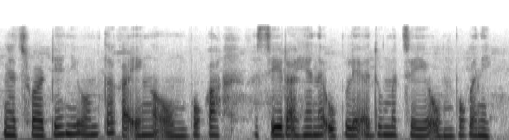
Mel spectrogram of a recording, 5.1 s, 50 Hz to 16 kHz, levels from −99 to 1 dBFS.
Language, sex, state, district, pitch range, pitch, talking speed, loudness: Mizo, female, Mizoram, Aizawl, 185-205 Hz, 200 Hz, 315 wpm, -17 LUFS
